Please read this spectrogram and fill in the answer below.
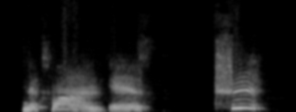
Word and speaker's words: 吃: Next one is 吃. 吃. 吃, it means eat. Eat. The initial is 吃, and the final is 一, and put them together is 吃, 吃, not 七, okay? It's 吃, 吃.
